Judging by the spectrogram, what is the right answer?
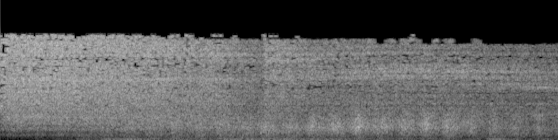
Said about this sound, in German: Die erste Eisenbahn fährt von Nürnberg nach Fürth. Eine kurze Strecke, aber immerhin.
